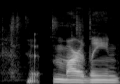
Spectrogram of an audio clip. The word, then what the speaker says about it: Marlene: I think I mispronounced her name. Is it Marlene? I said Maureen, I think. Yeah. Yeah, okay, Marlene.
